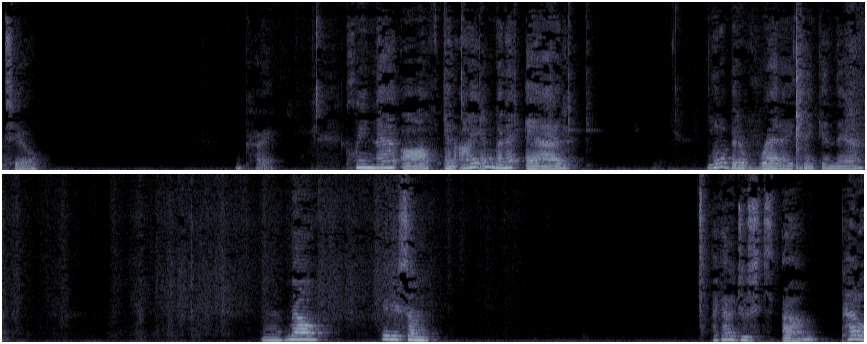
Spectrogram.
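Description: A middle-aged woman talks calmly and close by, in short bursts.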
